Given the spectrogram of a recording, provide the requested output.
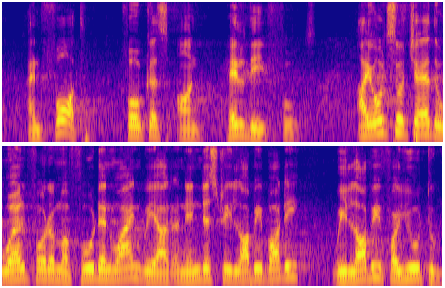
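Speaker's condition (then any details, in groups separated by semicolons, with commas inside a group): No condition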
